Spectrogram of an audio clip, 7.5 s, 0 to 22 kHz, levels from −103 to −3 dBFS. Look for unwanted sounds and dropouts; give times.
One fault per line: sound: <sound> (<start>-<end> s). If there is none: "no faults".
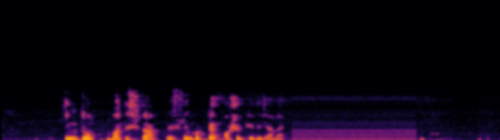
no faults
